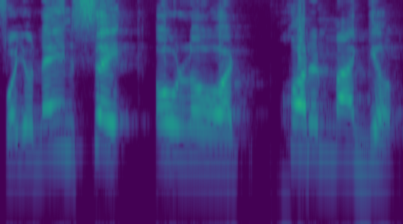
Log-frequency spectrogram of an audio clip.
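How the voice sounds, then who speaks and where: A man leading a church service, intoning prayers and reading scripture in a measured, solemn way, with a cathedral echo around his voice. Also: sits high, fairly even intonation, a little mellow, clean tone, faint music behind. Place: large church. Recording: long echoing church reverb.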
